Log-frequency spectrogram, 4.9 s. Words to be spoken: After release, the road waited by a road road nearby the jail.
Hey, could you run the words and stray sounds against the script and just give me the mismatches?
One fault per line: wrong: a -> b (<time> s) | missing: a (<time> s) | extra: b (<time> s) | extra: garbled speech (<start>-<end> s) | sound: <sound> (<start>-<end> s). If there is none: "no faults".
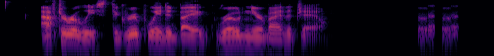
wrong: road -> group (1.2 s)
missing: road (2.5 s)
sound: laugh (4.2-4.6 s)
